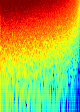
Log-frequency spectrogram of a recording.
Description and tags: Various drum and percussion sounds made only out of brown, pink and white noise and a few effects in Audacity.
